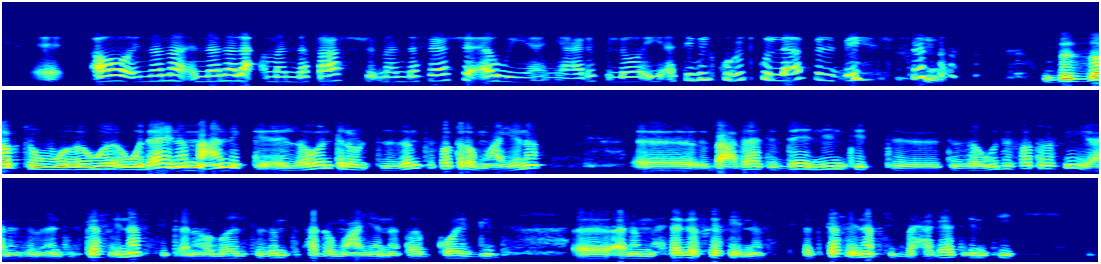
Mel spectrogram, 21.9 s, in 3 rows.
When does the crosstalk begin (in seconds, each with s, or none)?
none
